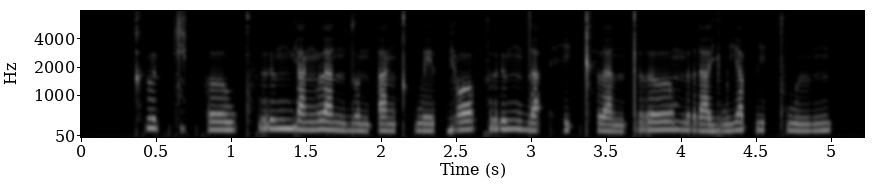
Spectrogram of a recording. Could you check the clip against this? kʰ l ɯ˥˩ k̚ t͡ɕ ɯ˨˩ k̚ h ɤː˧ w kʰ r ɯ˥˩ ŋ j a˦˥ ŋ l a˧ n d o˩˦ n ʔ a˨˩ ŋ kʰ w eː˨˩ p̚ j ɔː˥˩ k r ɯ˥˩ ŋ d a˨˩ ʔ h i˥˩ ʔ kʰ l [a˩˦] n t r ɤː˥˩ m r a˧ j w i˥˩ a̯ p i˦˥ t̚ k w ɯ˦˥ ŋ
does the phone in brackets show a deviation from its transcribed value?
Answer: no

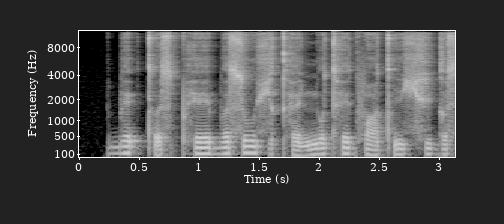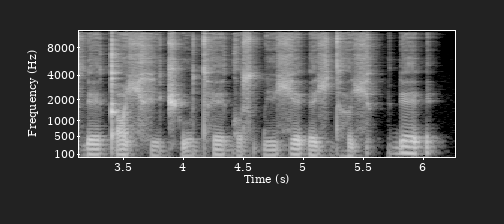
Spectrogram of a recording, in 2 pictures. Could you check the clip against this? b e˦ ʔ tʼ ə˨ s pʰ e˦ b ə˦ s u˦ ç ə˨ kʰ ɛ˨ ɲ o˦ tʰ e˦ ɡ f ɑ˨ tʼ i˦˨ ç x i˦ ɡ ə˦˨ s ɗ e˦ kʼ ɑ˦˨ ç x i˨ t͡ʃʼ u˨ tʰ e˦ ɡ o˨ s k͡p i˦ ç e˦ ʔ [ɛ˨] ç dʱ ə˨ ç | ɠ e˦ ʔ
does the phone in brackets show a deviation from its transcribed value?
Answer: yes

